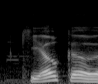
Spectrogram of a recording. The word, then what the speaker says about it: Kyoko: Kyoko, that's how you pronounce her name.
